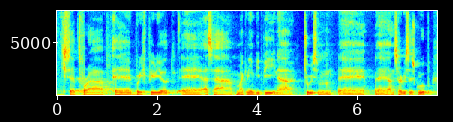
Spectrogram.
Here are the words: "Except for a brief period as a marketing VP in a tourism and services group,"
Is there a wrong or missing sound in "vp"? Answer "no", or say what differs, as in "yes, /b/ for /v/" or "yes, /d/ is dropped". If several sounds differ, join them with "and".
yes, /b/ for /v/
